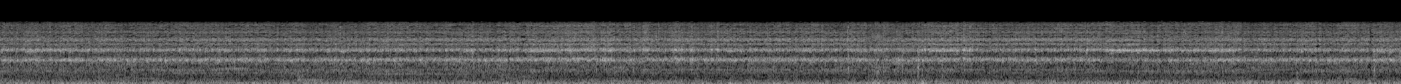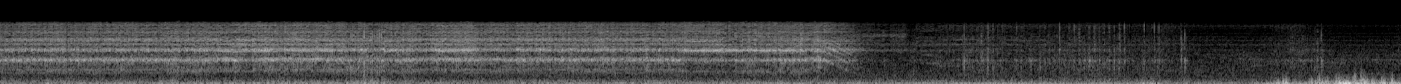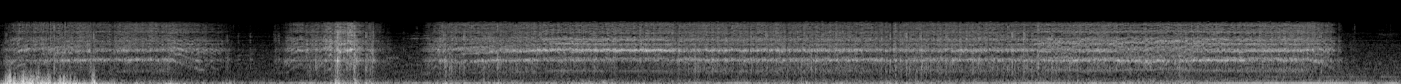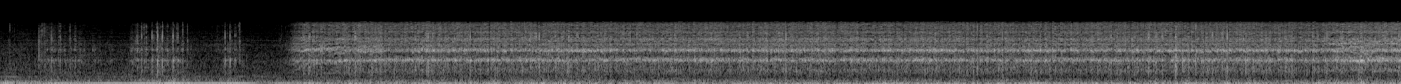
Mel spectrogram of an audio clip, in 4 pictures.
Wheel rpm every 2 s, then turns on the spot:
160, 160, 160, 160, 160, 160, 160, 160, 160, 160, 160, 40, 20, 10, 110, 20, 100, 160, 160, 160, 110, 20, 70, 160, 160, 160, 160, 160.
24-28 42-44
